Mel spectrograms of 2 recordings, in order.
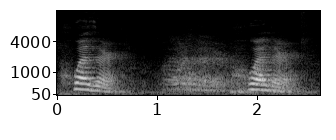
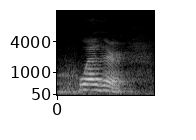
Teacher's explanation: taiwanese sometimes do wrong is they make it a velar fricative it's not velar it is bilabial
